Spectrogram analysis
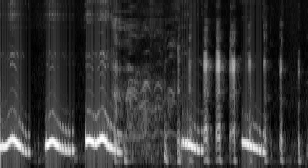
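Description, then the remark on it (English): A voice imitates a mating pigeon's cooing: several loud, warbling coos that rise and fall, separated by short pauses, with breathy, choppy laugh-like pulses in between. “A mating pigeon.”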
